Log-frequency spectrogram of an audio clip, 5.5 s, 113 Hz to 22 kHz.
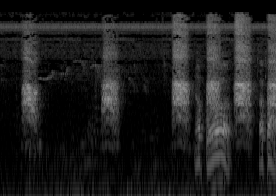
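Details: Crow begging while being fed. Harsh, grating caws start spaced about 1.5 seconds apart, then come faster in a noisy, insistent run of five or six calls at the end.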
